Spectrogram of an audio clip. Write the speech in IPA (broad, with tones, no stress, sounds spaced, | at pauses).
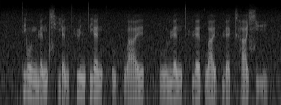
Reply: t̪ j o˥˩ ʊ̯ n̪ ɥ ɛ˧˥ n t͡ɕʰ j ɛ̰˨˩ n t̪ʰ y˥˧ n t̪ j ɛ˥˩ n t̪ʰ ṵ˨˩ p w a˧˥ ɪ̯ | p u˧˥ l ɥ ɛ˥ n t̪ʰ ɥ ɛ˥ t̪ w a˥˩ ɪ̯ p ɥ ɛ˥ kʰ ä˥ ɕ ḭ˨˩˦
